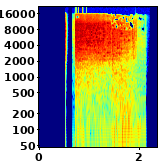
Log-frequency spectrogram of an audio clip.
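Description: Trailer sound effect: after a short silence and a single tick, a sudden loud crash of hissing noise, shatter-like, that fades over about a second and a half and then cuts off sharply.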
